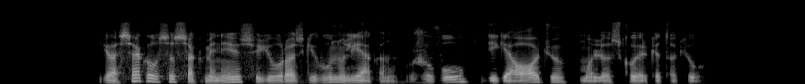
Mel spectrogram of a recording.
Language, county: Lithuanian, Kaunas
